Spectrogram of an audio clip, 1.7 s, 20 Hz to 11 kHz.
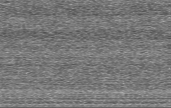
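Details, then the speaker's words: Vauxhall Cavalier X20XEV cold start after exhaust manifold gasket and rear silencer replacement: steady, even hum with constant low beat, earlier ticking gone; normal smooth cold idle. "nice cold start that's a nice smooth running and do a nice city ticking"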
